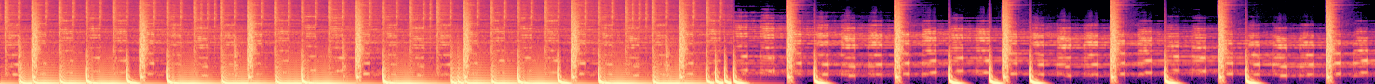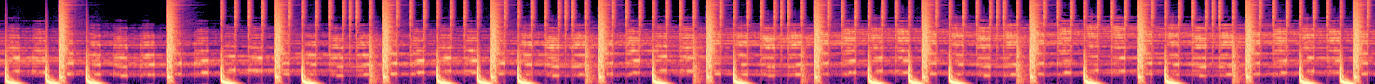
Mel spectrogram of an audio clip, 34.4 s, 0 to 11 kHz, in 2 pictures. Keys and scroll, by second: 0.2-0.7 typing, 1.5 Return, 5.3 Escape.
